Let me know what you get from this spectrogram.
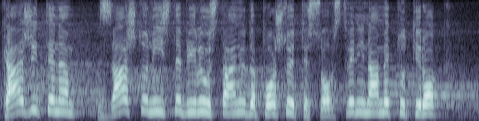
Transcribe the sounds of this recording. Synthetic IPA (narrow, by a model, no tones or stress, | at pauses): kaːʒit̪e̞nam | zaʃt̪o̞niːst̪e̞biːliust̪aːɲud̪apo̞ʂt̪ujet̪e̞so̞pst̪ʋe̞niname̞t̪nut̪iɾo̞k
